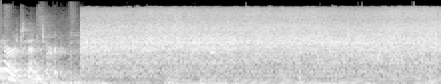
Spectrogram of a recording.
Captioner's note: pan sizzling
